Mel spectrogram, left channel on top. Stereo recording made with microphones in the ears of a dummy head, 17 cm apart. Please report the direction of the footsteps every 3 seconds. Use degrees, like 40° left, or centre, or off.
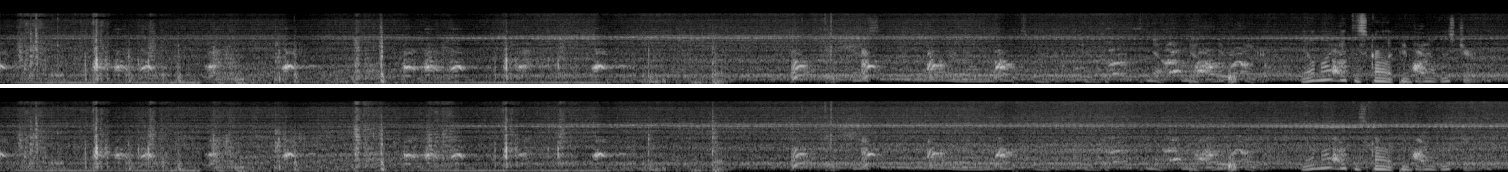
20° right, 70° right, 80° right, off, off.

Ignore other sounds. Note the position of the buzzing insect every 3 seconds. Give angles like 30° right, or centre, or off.
20° left, 10° left, 10° right, 30° right, 50° right.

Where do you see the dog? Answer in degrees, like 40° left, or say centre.
20° left.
